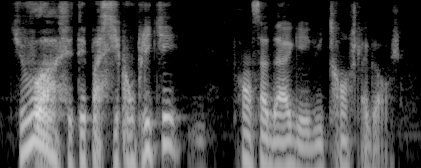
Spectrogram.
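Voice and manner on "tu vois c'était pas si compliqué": words laced with a mean, sneering chuckle. Voicing a fire genasi who has just finished torturing a tavern keeper: snickering while speaking. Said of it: "qui ricane et qui dit".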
